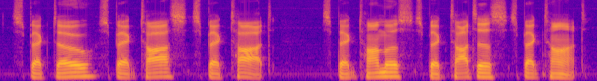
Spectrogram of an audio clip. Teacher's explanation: So we didn't really pronounce those words technically correct, but we put the emphasis on the endings to help us remember the different verb endings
